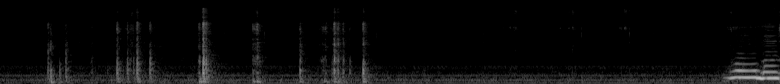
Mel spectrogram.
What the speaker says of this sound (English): if you kind of pull the fabric out, it makes it easier to cut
